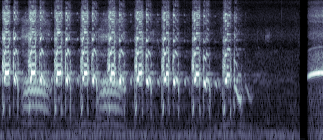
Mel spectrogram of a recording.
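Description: A female grey francolin gives a fast run of harsh, squeaky notes, about four a second for two seconds, before breaking off.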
